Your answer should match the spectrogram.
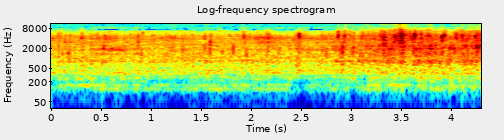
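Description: Snake gourd kootu simmering in an aluminium kadai on a gas stove: a steady hiss with faint small pops.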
